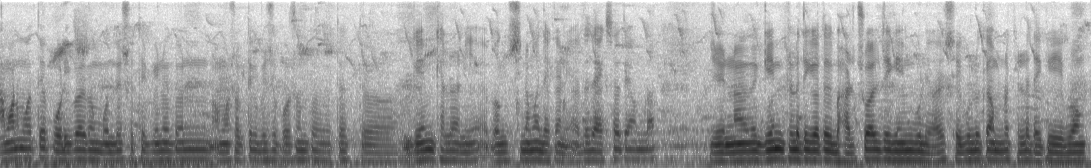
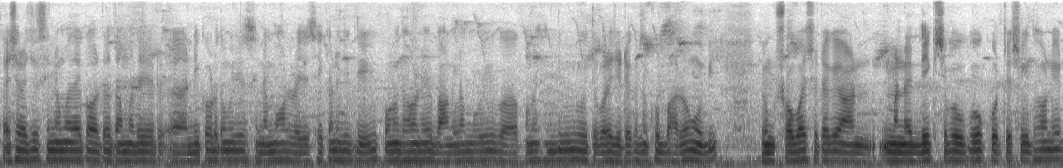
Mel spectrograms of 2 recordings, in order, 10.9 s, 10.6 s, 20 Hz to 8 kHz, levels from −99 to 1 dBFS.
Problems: constant background noise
